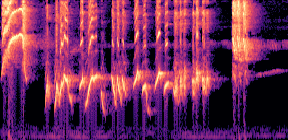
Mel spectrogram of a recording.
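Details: White-rumped shama (murai batu) in loud 'roll tembak' song, said to provoke rival birds into singing: a fast run of varied whistled, slurred and squawky notes, rising and falling, ending in a thin sustained whistle.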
